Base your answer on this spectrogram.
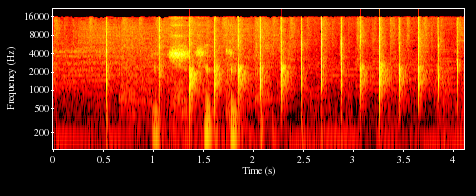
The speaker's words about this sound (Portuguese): Palmas, foi? Palmas.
